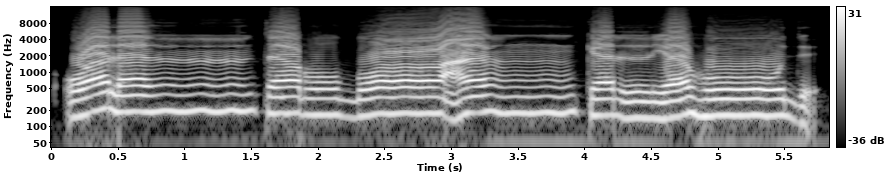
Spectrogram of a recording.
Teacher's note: huruf ro-nya dibaca dengan tebal karena ia huruf ra yang sukun didahului dengan fathah. Walan tarda bukan tarda, hati-hati bunyinya berbeda.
